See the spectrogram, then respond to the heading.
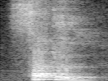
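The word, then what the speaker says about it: subtle: যেমন ডেট, এটা কিন্তু বি এখানে উচ্চারিত হবে না, এটা হবে উচ্চারণ ডেট, ডাউট, সাটল, এখানে বি উচ্চ থাকছে।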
